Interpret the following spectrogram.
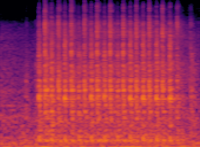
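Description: A fast, even mechanical rattle running steadily from some machine, dipping briefly at the start.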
